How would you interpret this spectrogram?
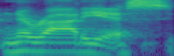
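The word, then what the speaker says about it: NIRATIAS: it's a nia terrorist is that how you pronounce it i know it's an acronym yeah yeah naradius yeah okay i mean that's how we say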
